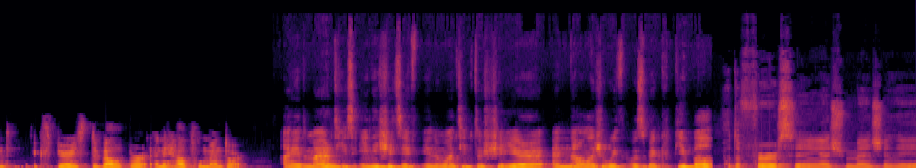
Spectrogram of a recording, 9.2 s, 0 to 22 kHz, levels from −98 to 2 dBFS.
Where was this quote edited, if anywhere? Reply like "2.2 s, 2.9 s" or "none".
2.7 s, 7.2 s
